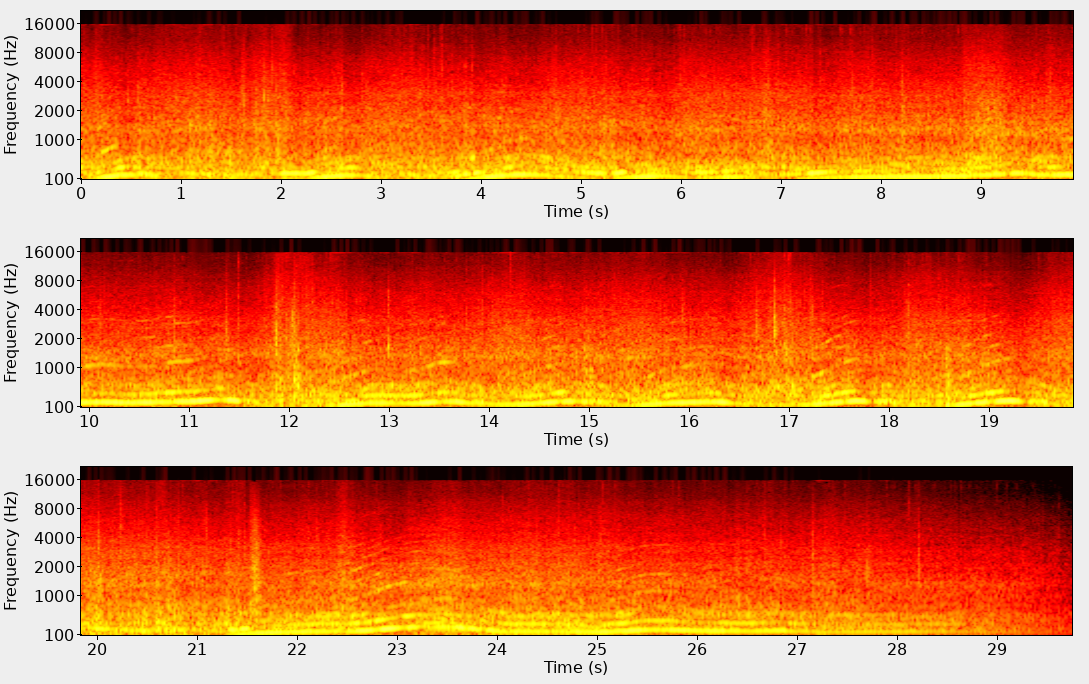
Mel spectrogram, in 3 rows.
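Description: Lotus Exige S V6's supercharged 3.5-litre V6 heard from inside the cabin, revving up and down over and over as the throttle is worked to hold the car in drifts. It fades out near the end.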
